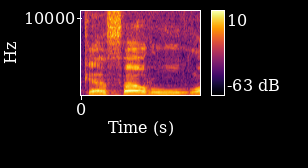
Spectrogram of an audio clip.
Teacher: را پر پیش را کو پر کر کے پڑھیں گے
